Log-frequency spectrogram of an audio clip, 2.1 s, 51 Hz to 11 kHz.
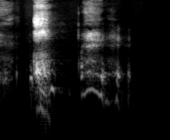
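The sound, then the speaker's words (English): A sudden loud, breathy sneeze bursts out once, followed by a shorter voiced exhale before the sound fades to quiet. “give me 1 second, I think I'm gonna sneeze.”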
